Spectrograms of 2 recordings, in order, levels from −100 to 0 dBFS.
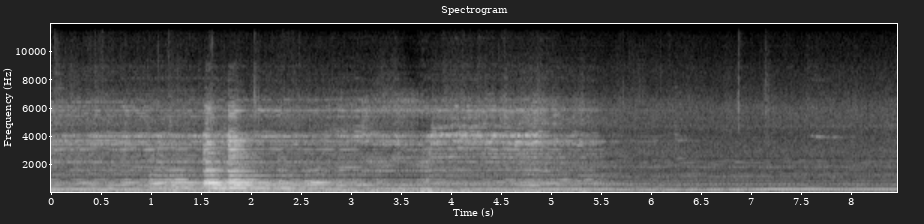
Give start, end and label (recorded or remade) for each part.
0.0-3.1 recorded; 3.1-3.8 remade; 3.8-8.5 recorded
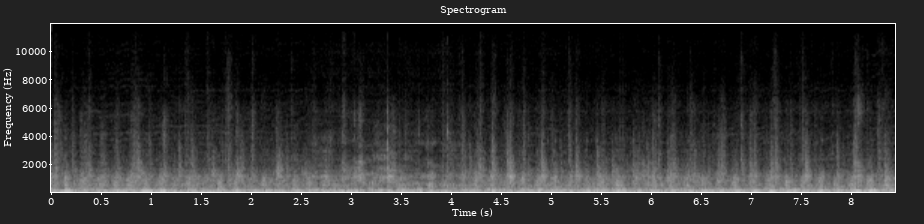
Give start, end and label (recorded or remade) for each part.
0.0-2.6 recorded; 2.6-4.1 remade; 4.1-8.4 recorded

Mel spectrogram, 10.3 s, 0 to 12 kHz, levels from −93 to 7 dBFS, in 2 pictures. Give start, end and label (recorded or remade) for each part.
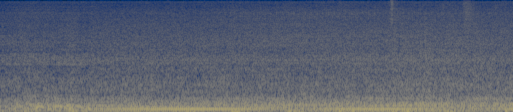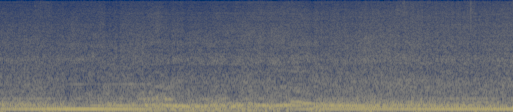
0.0-0.9 remade; 0.9-5.8 recorded; 5.8-8.4 remade; 8.4-10.3 recorded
